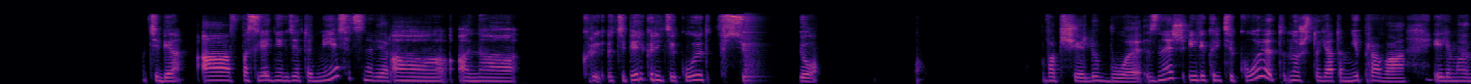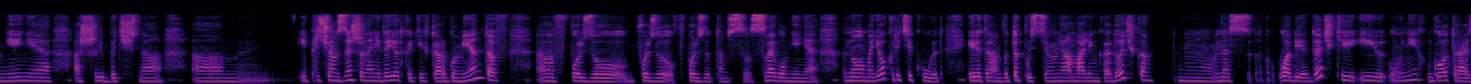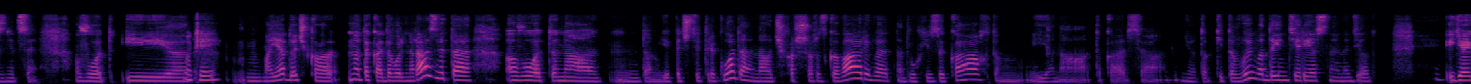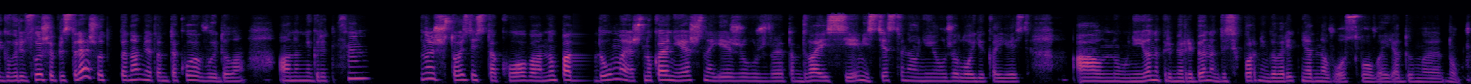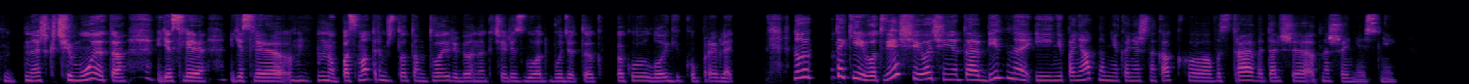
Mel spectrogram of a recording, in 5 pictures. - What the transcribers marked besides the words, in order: distorted speech; tapping; chuckle
- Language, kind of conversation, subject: Russian, advice, Как перестать воспринимать критику слишком лично и болезненно?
